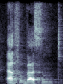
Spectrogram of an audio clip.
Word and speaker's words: effervescent: इसको पढ़ेंगे कैसे, इसमें जो स्ट्रेस है वो आपको जरूर सीखना चाहिए दोस्तों। एफवेसेंट, एफवेसेंट, इस पर ये जो वै में जो ए है यहीं पर स्ट्रेस है। एक्चुअली एक सेकेंडरी स्ट्रेस यहाँ पर भी है, ए पर भी।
